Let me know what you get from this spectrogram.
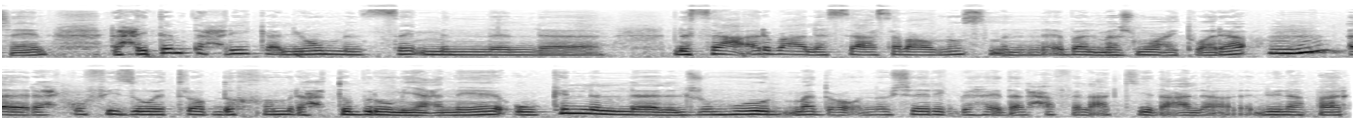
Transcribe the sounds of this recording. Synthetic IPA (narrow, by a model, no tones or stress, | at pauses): ʒeːnɾˤɑːħjt̪ɪmːt̪aħɾiːkaljoːmːɪnsmɪnɪ | mɪnɪsːaːʕa̰ʔɑ̰ɾˤbaʕalasːaːʕasabʕawnʊsˤːmɪ̰nʔɪ̰balmaʒmuːʕawɑɾˤɑʔɾˤɑːħjakuːnfizoːet̪ɾoːb̚d̪ʊxɪmɾˤɑːħt̪ɪbɾʊmjaʕniwkɪlːɪlʒʊmɦuːɾmad̪ʕṵʔɪ̰nːojʃeːɾɪk̚biɦajd̪alħafɪlʕa̰kʰiːd̪ʕa̰la̰lunapaːɾk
